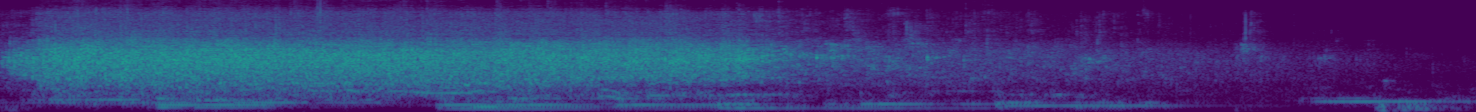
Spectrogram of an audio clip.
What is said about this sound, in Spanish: Dele el mejor aplauso que tenga el Rey de Gloria.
